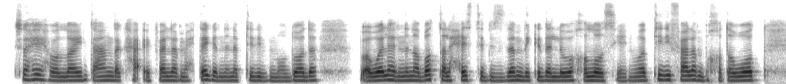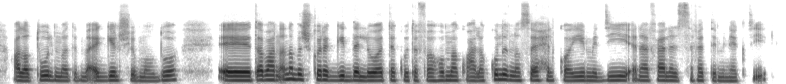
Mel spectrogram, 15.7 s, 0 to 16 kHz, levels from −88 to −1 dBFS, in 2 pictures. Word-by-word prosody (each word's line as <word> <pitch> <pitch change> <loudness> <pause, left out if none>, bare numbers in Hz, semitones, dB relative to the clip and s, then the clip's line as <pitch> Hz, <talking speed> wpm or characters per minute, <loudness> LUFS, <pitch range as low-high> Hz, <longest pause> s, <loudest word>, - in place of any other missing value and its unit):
صحيح 210 -2 -3
والله 175 0 0
أنت 190 +3 -6
عندك 180 -1 -3
حق - - -7
فعلًا 175 +1 -1
محتاجة 170 +3 -2
إن 165 -2 -3
أنا 165 0 -4
أبتدي 170 +1 -5
بالموضوع 160 +1 -2
ده، 180 +1 -1 0.4
وأولها 185 +3 +5
إن 175 -2 0
أنا 180 0 0
أبطّل 195 0 +2
أحس 185 +1 -1
بالذنب 175 +2 -1
كده 175 +1 -1
اللي 170 0 +1
هو 175 +1 +4
خلاص 170 -1 +1
يعني، 155 +1 -8
وأبتدي 175 +4 -1
فعلًا 195 0 +1
بخطوات 180 +1 +1 0.3
على 165 -1 +3
طول 185 +2 0
ما 165 - -2
د 160 +1 -9
ما - - -2
أأجّلش 185 +2 -1
الموضوع، 160 +6 -2 0.4
آآ 180 -1 +9
طبعًا 200 +3 +4
أنا 225 +4 +1
باشكرك 210 -3 +2
جدًا 180 0 +2
لوقتك، 170 0 +1
وتفهُّمك 175 +2 -3
وعلى 165 0 -3
كلّ 215 +6 +2
النصايح 180 -2 -1
القيّمة 170 -1 -2
دي، 180 +2 -1
أنا 175 -1 -2
فعلًا 175 0 -1
استفدت 170 0 -6
منها 155 -1 -6
كتير. - - -11
175 Hz, 190 wpm, -23 LUFS, 170-185 Hz, 0.4 s, آآ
